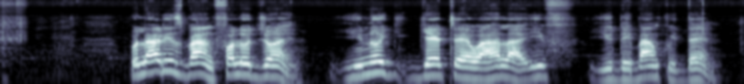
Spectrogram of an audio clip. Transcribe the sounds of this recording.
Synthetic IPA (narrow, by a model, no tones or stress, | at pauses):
polaɾisbãŋkfɔlod͡ʒɔ̃j̃n | junoɡɛtɛwahalaif | judebãŋkwidɛ̃n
